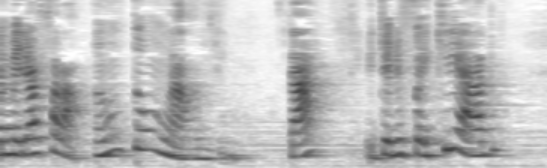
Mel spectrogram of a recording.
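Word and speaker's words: Anton LaVey: Mas ele é um nome bem difícil de de pronunciar ele em um alemão. É Anton Esandor Living. Lavin, então é melhor falar Anton Lavin, tá?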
